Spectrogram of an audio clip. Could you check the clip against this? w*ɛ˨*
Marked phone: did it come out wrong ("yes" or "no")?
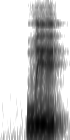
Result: yes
